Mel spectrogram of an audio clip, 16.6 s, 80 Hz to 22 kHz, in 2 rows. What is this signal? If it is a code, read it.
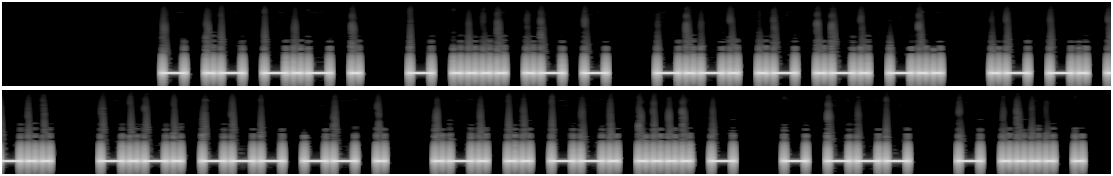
Morse code, heard as a keyed tone, about 22 wpm, 700 Hz. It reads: TAKE THAT CARD AND COME RIGHT TO THE
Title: Sentences from Top 1400 Words 22wpm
